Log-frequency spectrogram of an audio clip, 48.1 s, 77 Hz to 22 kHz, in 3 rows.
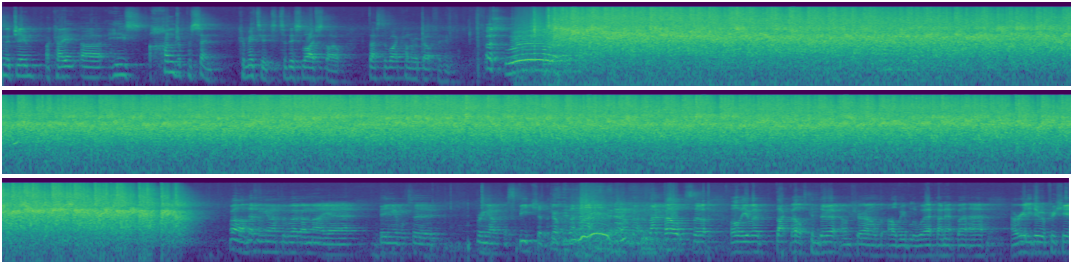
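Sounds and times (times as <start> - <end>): crowd applauding: 7.6 - 35.1, 40.4 - 42.0.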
